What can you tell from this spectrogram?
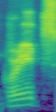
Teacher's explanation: Ahí sí está la S clarita, suelta. No hay zumbido. Greets. Porque la T no emite vibración.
